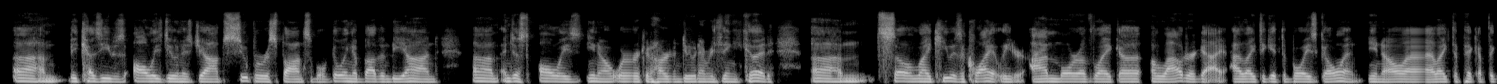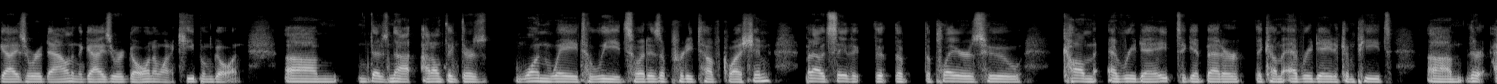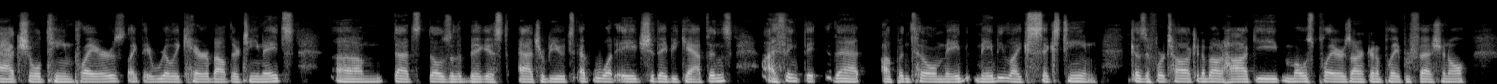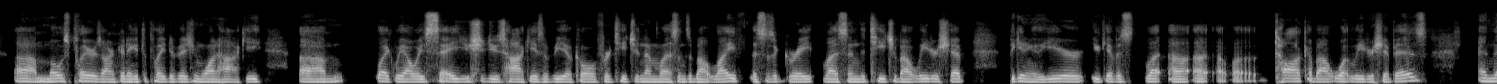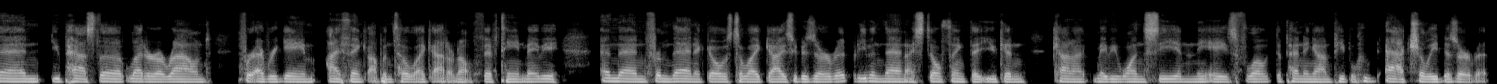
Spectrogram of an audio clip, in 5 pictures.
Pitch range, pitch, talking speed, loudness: 125-135 Hz, 130 Hz, 220 wpm, -20 LUFS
